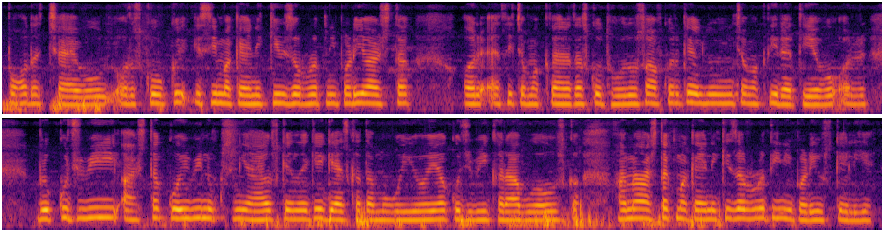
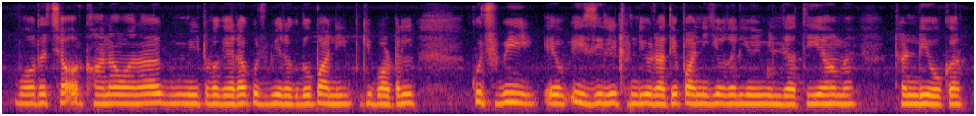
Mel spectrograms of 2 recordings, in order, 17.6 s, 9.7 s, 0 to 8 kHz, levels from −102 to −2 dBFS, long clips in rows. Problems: background sounds at intervals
